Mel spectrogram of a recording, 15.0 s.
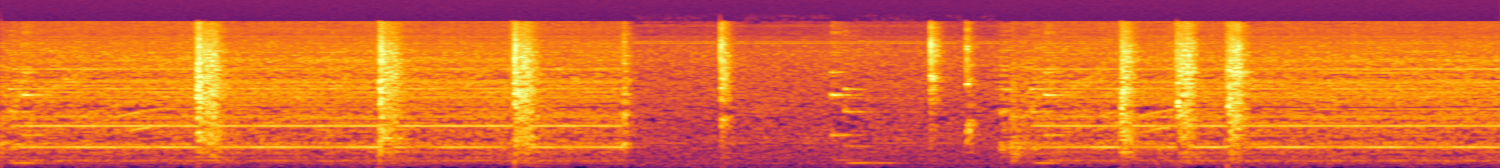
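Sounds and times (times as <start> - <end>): small machine humming: 0.0 - 6.4, 10.0 - 15.0.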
